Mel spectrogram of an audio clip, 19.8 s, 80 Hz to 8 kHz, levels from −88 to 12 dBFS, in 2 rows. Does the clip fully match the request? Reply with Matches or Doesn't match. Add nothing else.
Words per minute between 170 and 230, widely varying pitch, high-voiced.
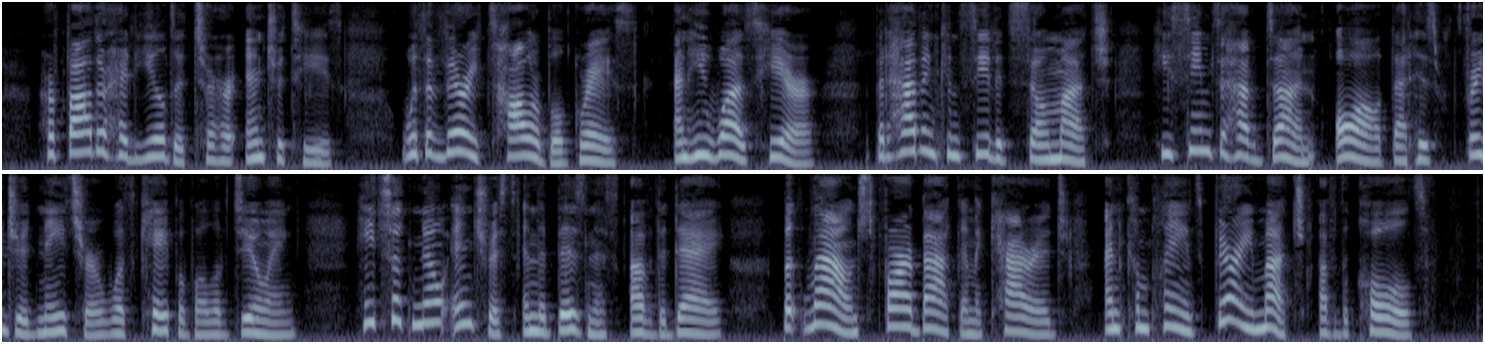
Matches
